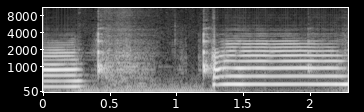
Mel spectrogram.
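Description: A trumpet's held note ends and the player takes a quick breath. A new, higher note is then tongued about a second in and held, one slow step of a beginner's fingering exercise.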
